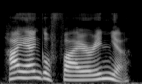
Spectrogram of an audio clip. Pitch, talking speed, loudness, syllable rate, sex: 235 Hz, 170 wpm, -16 LUFS, 4.6 syllables/s, female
